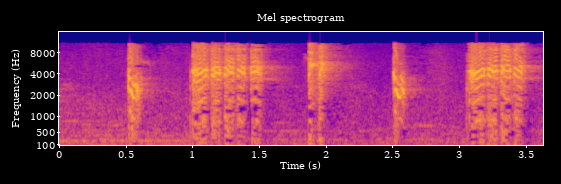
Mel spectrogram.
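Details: Long-tailed shrike (cendet, pentet) singing vigorously, a recording meant as a model for training local cendet. Five loud, harsh, high-pitched bursts, some single and some made of rapid grating pulses, set apart by short pauses.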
